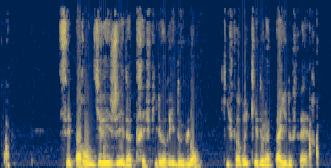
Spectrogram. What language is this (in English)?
French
